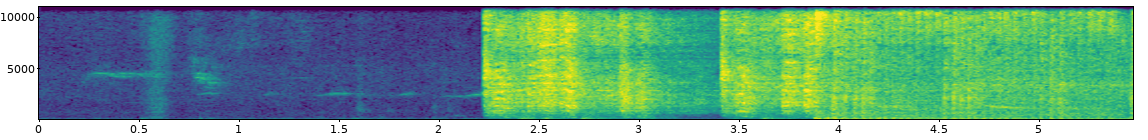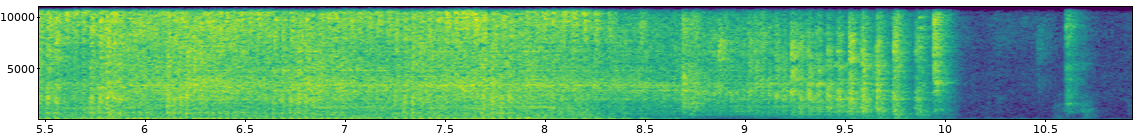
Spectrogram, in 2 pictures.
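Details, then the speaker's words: TrailMaster 300 XRS go-kart with a cleaned carburetor after sitting, before carb adjustment: the engine catches after cranking, surges unevenly with throttle blips and won't settle, then dies. Rough running. "Get a little bit of gas there. Look at that. Oh, I got it in gear, man."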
